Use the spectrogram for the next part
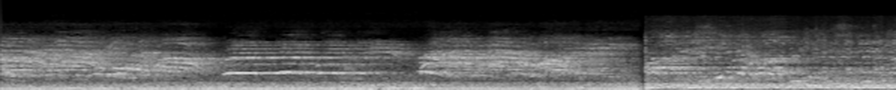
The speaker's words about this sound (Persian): در آستانه سالگرد جان باختن مهسا امینی شامگاه جمعه مردم در برخی محله‌های تهران شعارهای ضد حکومتی سر دادند.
